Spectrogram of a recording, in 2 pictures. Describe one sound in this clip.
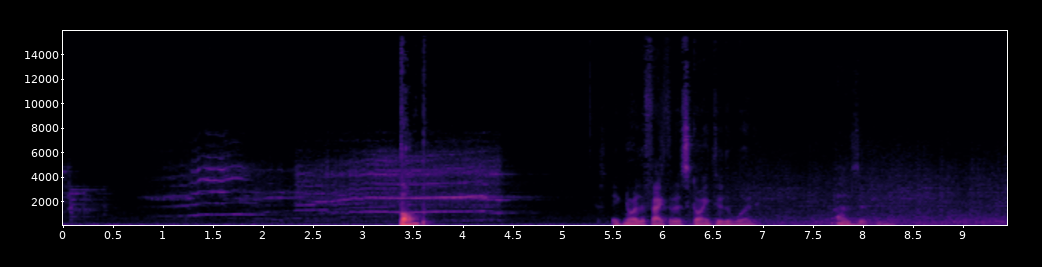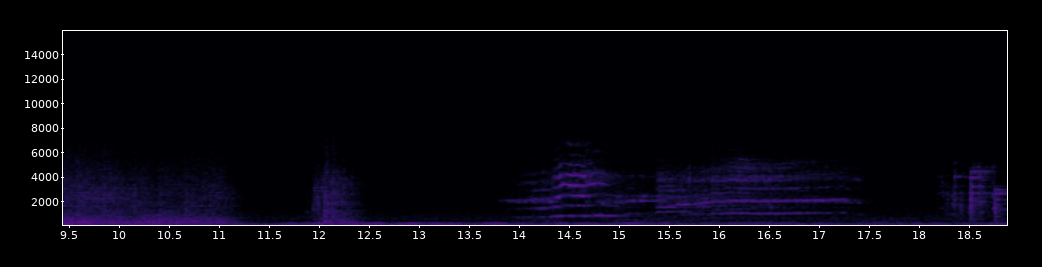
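A metal valve wheel creaks and squeaks as it is turned.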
